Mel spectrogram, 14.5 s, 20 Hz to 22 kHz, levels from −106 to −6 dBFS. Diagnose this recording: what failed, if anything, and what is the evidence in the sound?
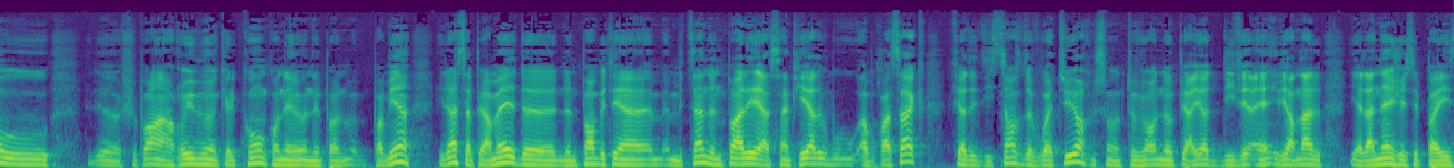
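Nothing stood out on listening that would point to a failure at any stage of the chain.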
